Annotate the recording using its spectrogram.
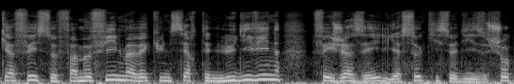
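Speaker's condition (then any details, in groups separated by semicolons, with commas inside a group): No condition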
